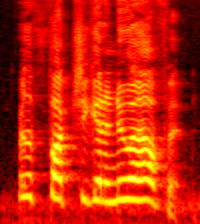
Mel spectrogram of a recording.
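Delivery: high, loud, fast disbelief; incredulous outburst. Real, not acted. Vlogger baffled by Saber's new outfit, high and loud. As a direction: blurt it out in disbelief.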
